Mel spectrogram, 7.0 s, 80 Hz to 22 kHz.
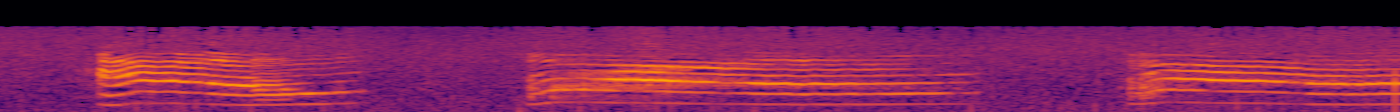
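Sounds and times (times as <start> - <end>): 
cat meowing: 0.5 - 1.9, 2.7 - 5.0, 5.7 - 6.9.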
